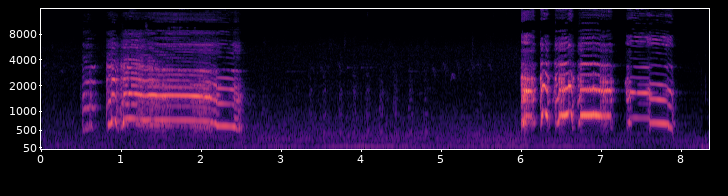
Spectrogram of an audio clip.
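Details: Yellow-legged JJ Kelso game rooster crowing while strutting: two loud crows, the first a long, steady, drawn-out note of nearly two seconds, the second broken into several short bursts before a final held note, with quiet background between.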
